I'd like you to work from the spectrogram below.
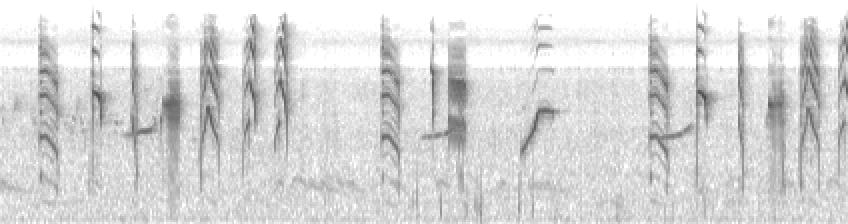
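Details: Tanau calling as a lure bird: fast runs of steep down-slurred notes broken by rising whistled slurs, in groups every few seconds, with a pause in the middle and faint background hiss.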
